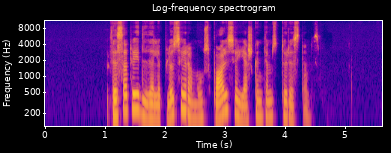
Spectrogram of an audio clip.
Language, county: Lithuanian, Vilnius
